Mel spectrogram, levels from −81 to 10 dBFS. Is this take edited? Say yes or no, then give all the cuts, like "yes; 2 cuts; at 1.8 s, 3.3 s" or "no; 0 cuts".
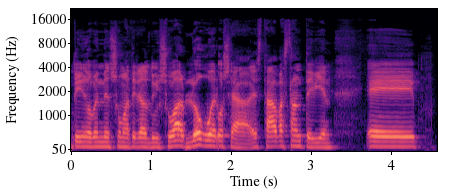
yes; 2 cuts; at 1.4 s, 1.8 s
